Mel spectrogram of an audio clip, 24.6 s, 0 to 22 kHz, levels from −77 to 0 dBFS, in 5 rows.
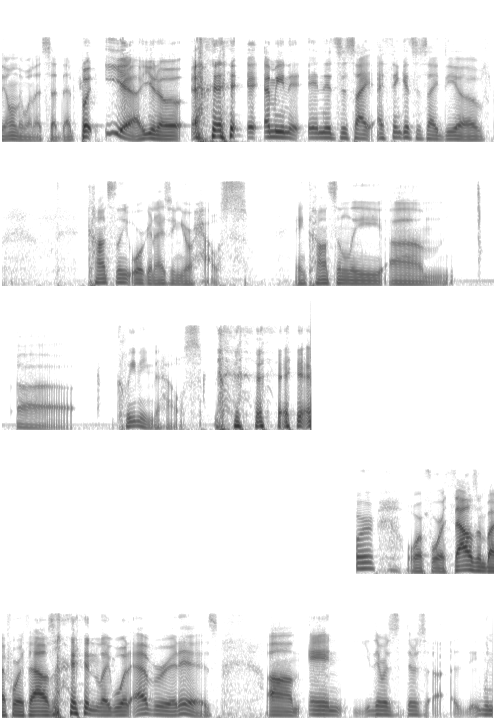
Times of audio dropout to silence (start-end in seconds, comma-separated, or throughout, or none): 12.93-18.32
